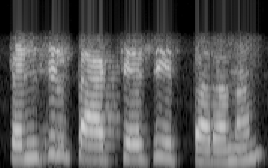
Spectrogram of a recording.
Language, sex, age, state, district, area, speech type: Telugu, female, 18-30, Telangana, Mahbubnagar, urban, conversation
